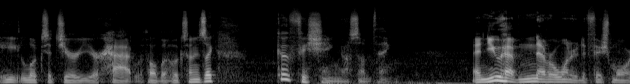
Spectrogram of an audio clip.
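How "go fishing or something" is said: syrupy, honey-sweet, coaxing sweet-talking voice. Voicing a character who tells a player to go off: honey-sweet voice. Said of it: "he speaks to you with words like honey".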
